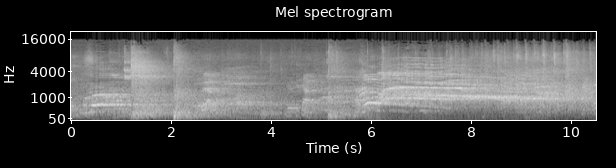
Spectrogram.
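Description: A volleyball rally in a gym hall: a few sharp hits on the ball ring out in the hall, mixed with players' shouts. From about six seconds in, a long, held shout of young female voices follows.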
